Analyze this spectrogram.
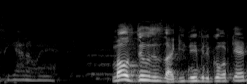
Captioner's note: faintly speaks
